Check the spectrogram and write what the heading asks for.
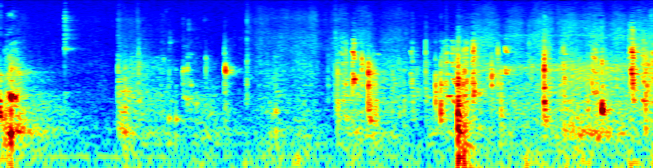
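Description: Faint rustling of a cotton T-shirt sleeve being handled and folded, with a few light knocks.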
